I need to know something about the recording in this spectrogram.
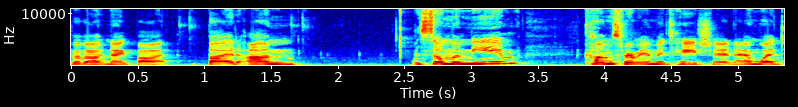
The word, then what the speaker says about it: meme: sounded like gene and so he wanted a mono syllable that sounded like gene and jean and meme rhyme he denoted that it should rhyme with cream and examples of memes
